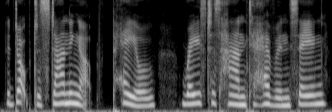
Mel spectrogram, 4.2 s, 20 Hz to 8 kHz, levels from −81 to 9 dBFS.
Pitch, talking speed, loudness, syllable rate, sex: 235 Hz, 160 wpm, -15 LUFS, 4.3 syllables/s, female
